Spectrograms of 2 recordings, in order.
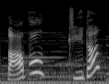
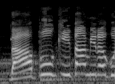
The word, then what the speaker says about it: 나부기담: 네빈이 나부기단? 이게 뭐하는 사이트야? 이거 어떻게 읽어? 나부기담이라고 읽는 거야, 이 바보야.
